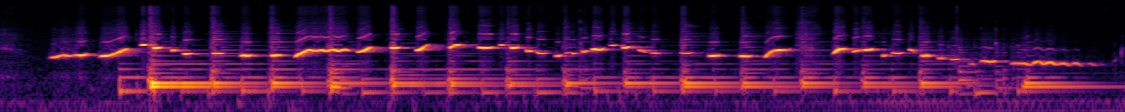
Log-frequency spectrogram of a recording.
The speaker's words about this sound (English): And were you just playing the ukulele there with your whistling? I was playing the ukulele. You know, the ukulele is so great because it's also a teeny tiny instrument, and I think it sounds really nice with whistling as opposed to a big instrument,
